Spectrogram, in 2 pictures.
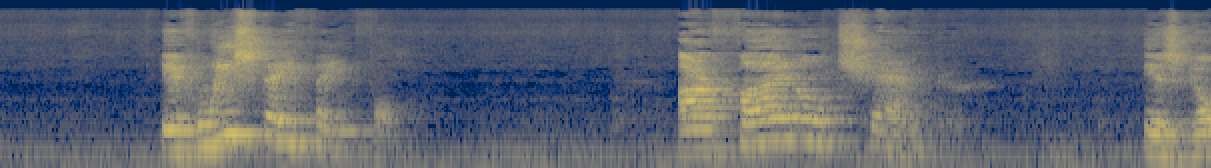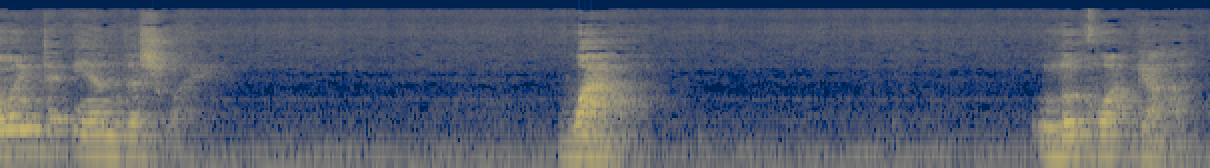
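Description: An elderly man speaks slowly and deliberately in short phrases with pauses, heard close through a microphone in a reverberant room.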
